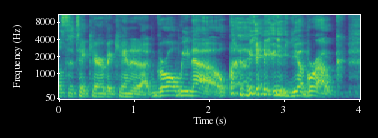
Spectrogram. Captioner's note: laughing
